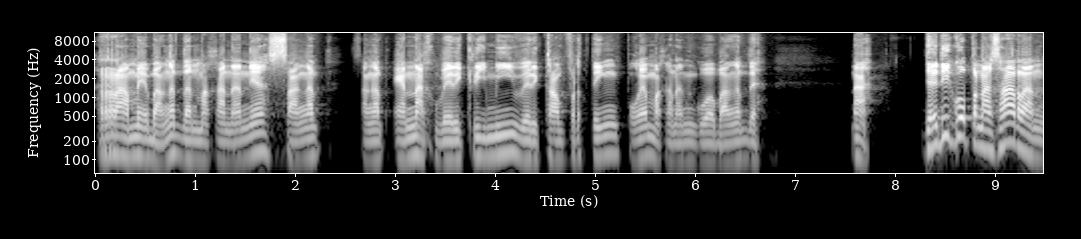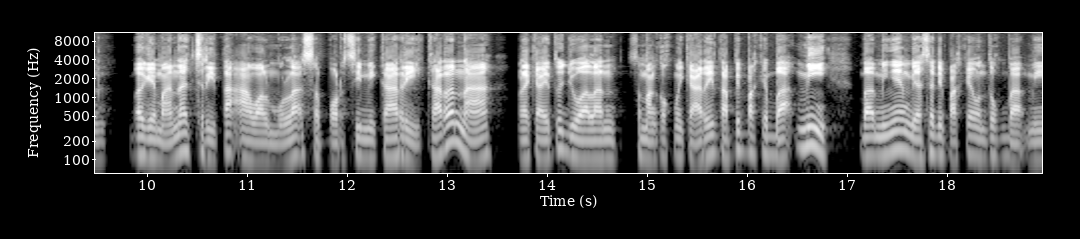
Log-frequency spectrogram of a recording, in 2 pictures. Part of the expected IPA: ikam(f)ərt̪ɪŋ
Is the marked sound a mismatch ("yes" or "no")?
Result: no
